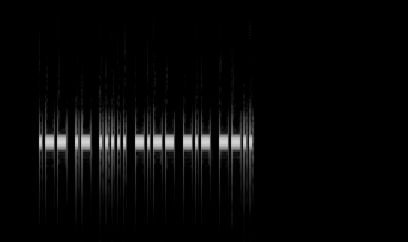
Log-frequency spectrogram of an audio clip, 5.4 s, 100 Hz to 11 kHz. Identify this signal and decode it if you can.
Morse code, heard as a keyed tone, about 32 wpm, 700 Hz. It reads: WA5YKZ
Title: USA Call Signs - 6 Characters - 30wpm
